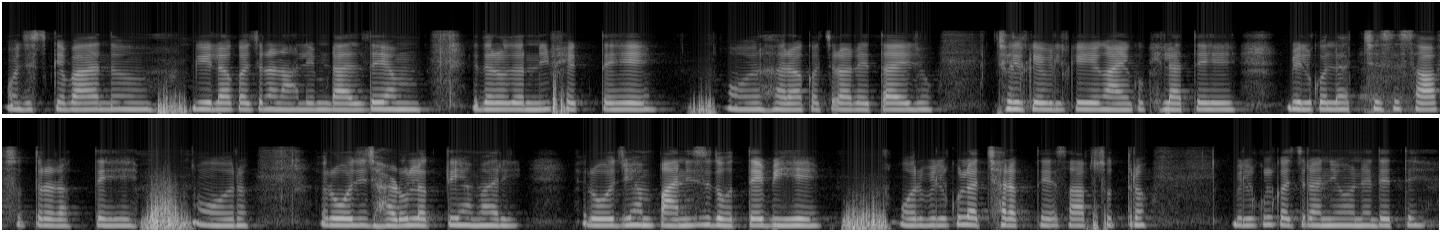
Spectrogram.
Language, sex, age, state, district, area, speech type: Hindi, female, 18-30, Madhya Pradesh, Ujjain, urban, spontaneous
